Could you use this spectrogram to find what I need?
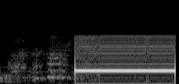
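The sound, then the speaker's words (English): A voicemail recording tone sounds as one loud, steady beep at a single fixed pitch, lasting about a second and ending abruptly. Faint talk comes just before it. “Please speak clearly after the tone.”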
